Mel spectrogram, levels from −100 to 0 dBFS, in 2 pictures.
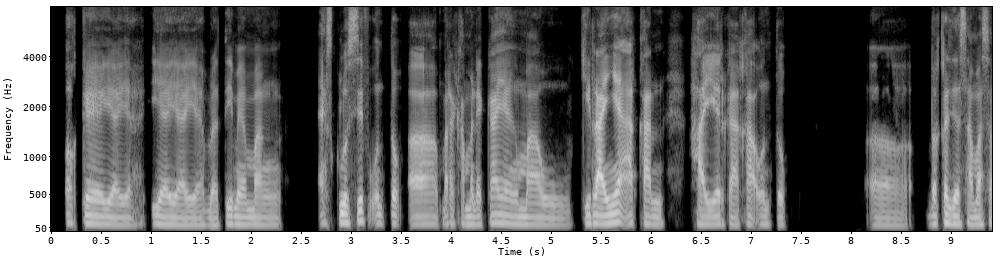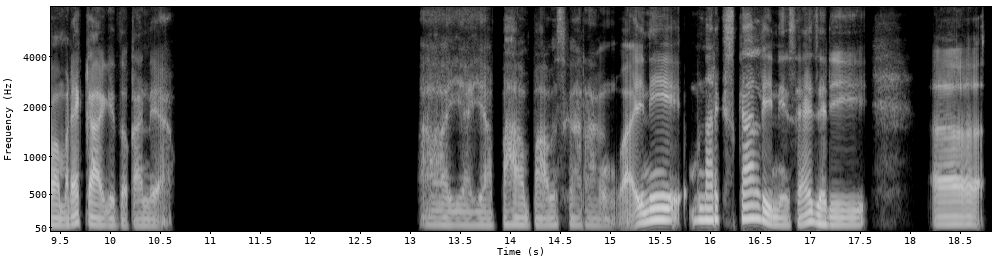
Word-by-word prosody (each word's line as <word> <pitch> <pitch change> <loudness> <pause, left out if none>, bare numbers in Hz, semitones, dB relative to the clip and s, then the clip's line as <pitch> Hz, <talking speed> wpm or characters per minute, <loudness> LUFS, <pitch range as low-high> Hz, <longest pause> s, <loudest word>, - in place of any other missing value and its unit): Oke, 110 -3 +2
ya 95 -2 +1
ya, 90 -1 -4
iya, 105 -2 +2
ya 95 -2 +2
ya, 90 - -1
berarti 90 +4 -1
memang, 95 -2 0 0.4
eksklusif 125 +3 +3
untuk, 115 -1 -3
eee, 100 0 +1
mereka-mereka 100 +2 -1
yang 105 -3 +2
mau 90 -2 -1
kiranya 110 +2 +6
akan 100 -3 0 0.2
hire 100 +2 +1
Kakak 90 -2 0
untuk, - - -5 0.9
eee, 90 -2 -5 0.2
bekerja 105 -3 +2
sama 95 -1 +1
sama 95 -1 0
mereka, 90 -1 +1
gitu 85 -1 -7
kan 80 +1 -5
ya? - - -6 2.5
Oh, 95 -1 -7
iya 90 0 -6
iya, 90 0 -6
paham 95 0 -3
paham 90 +1 -5
sekarang. 90 -2 -9
Wah, - - 0
ini 150 +6 +4 0.2
menarik 155 +1 +1
sekali 165 -8 +2
nih, 90 -2 -2
saya 125 - -1
jadi, 95 -1 -1 0.7
eee, 100 0 +1
95 Hz, 130 wpm, -25 LUFS, 90-105 Hz, 2.5 s, kiranya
